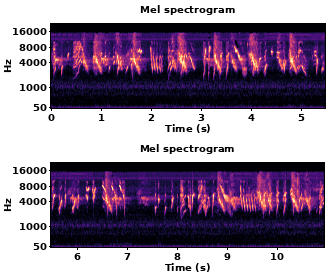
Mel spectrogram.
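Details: A flock of house sparrows eating together at Karyotissa in Greece chirps almost without pause, quick cheeping notes in irregular clusters from many birds over eleven seconds, with a quiet rumbling background.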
